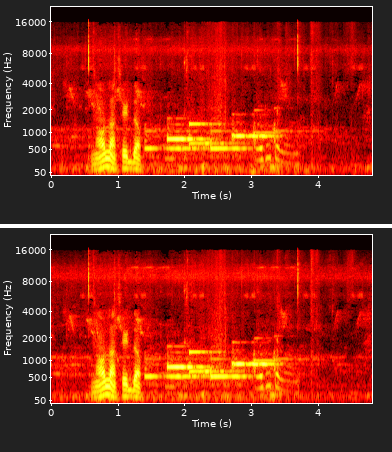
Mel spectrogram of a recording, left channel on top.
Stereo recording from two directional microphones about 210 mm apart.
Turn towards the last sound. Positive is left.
turn(degrees=20)  # may be behind; listen again after turning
